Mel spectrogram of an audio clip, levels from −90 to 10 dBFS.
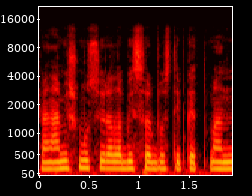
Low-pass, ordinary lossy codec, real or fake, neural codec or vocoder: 14.4 kHz; AAC, 64 kbps; real; none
